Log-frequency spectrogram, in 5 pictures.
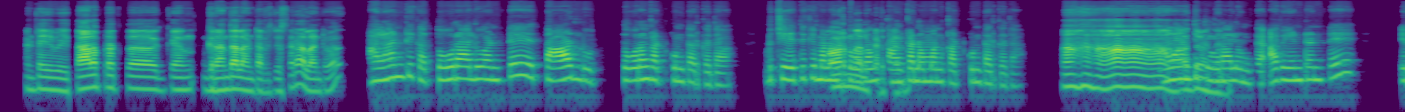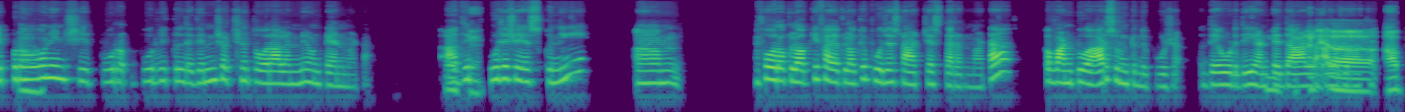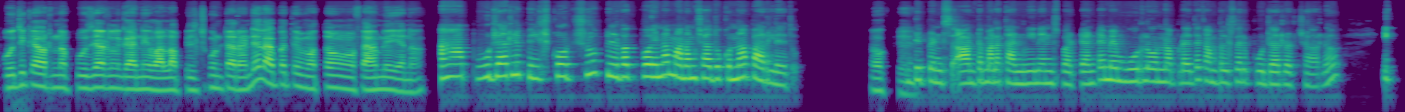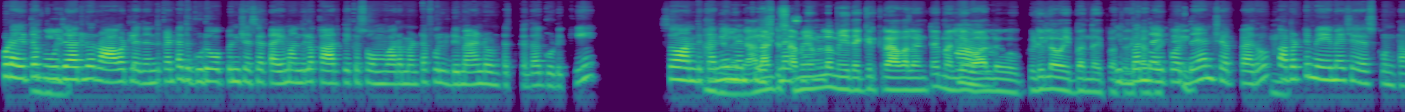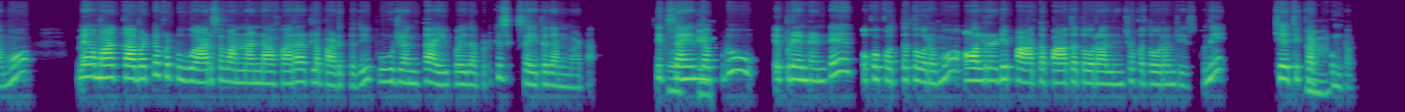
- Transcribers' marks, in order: tapping; in English: "ఫోర్ ఓ క్లాక్‌కి ఫైవ్ ఓ క్లాక్‌కి"; in English: "స్టార్ట్"; in English: "వన్ టూ హార్స్"; in English: "డిపెండ్స్"; in English: "కన్వీనియన్స్"; in English: "కంపల్సరీ"; in English: "ఓపెన్"; in English: "ఫుల్ డిమాండ్"; in English: "సో"; in English: "టూ ఆర్స్, వన్ అండ్ హాఫ్ హార్"; in English: "ఆల్రెడీ"
- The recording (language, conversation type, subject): Telugu, podcast, మీ కుటుంబ సంప్రదాయాల్లో మీకు అత్యంత ఇష్టమైన సంప్రదాయం ఏది?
